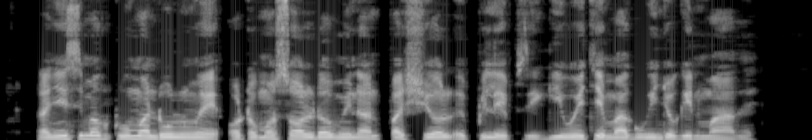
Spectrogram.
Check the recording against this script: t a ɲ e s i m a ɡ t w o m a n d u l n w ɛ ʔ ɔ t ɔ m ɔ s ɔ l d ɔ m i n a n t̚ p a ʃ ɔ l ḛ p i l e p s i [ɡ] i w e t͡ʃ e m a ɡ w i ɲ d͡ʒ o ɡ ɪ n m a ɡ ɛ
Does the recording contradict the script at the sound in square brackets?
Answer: no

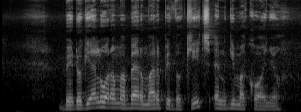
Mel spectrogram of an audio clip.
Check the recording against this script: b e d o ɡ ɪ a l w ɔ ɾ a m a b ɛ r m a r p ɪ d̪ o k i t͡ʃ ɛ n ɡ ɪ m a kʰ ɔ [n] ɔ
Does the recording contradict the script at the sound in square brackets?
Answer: yes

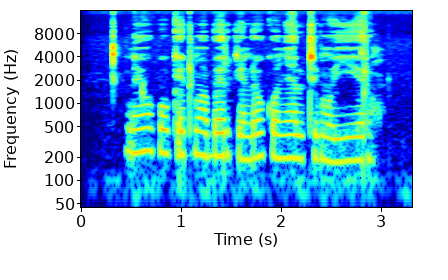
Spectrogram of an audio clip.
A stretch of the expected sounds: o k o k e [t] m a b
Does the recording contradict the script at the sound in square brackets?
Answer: no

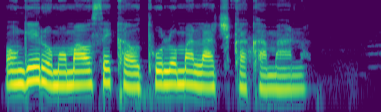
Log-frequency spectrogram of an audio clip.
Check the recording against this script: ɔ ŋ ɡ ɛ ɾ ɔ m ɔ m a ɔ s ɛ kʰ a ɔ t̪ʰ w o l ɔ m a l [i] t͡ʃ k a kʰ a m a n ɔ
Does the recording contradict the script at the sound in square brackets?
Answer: yes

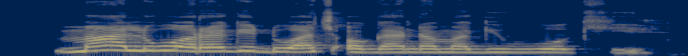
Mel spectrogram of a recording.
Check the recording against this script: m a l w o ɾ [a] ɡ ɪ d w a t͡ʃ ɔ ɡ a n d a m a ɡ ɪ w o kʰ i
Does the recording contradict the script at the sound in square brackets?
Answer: yes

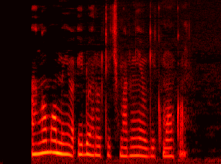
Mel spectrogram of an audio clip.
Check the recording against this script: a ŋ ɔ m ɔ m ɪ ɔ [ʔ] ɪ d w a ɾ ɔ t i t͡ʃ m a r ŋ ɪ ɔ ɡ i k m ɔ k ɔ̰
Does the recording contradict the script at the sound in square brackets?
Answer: no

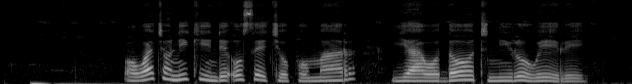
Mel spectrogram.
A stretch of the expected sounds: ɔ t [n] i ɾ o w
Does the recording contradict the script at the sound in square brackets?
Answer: no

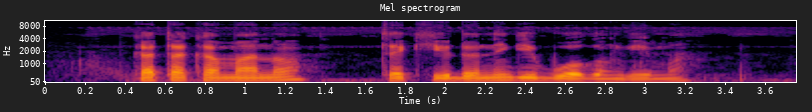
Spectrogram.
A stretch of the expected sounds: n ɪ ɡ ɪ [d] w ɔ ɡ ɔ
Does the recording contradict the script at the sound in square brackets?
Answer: yes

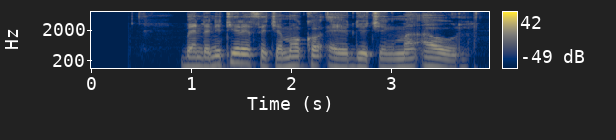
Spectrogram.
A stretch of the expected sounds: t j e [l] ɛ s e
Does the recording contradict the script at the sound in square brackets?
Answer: yes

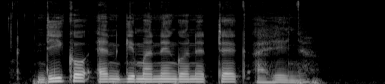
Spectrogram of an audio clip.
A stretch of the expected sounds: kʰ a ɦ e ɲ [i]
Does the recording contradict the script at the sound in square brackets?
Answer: yes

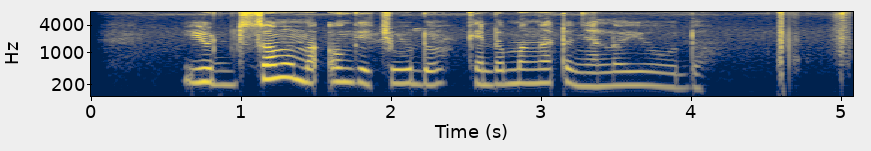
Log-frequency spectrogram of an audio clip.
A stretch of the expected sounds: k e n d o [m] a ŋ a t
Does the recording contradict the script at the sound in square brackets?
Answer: no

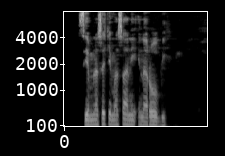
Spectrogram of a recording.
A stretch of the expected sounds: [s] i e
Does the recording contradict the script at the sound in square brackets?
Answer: no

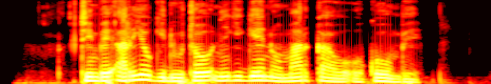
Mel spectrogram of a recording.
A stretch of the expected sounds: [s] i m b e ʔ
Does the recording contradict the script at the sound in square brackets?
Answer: yes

